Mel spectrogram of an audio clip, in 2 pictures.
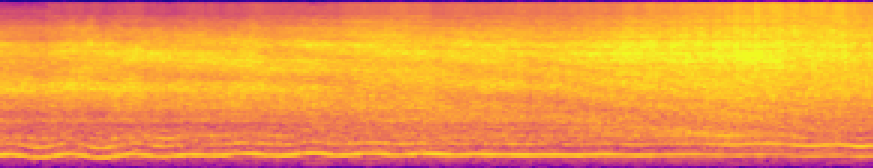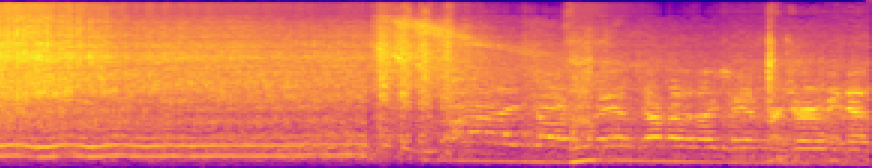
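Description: A pulling truck's engine roars loud and close at a truck and tractor pull in Boonsboro, holding a steady wavering drone before a sudden drop and sharp revving surges near the end.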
